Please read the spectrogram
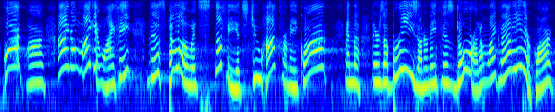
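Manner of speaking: high, whiny frog voice; very high, peevish frog complaint; complaining frog. Acted. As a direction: fuss like a pampered frog at bedtime.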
